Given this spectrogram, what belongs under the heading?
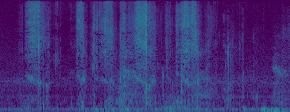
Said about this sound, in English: Do you want to have the listeners at home hear what a crunchy apple sounds like? Get really close to the microphone and chomp that apple.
